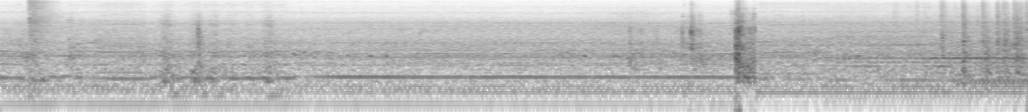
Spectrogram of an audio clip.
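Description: A steady low hum from an idling vehicle engine, with a few faint clicks and a sharp knock about seven seconds in, after which the hum stops.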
